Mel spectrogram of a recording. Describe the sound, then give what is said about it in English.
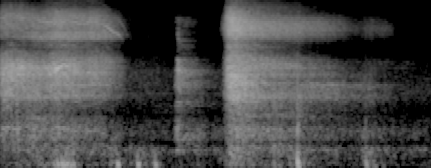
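A big breath drawn in at the opening of a prayer: a soft, airy inhalation with a few faint snorting puffs, quiet and heard alone without talk. “Let's all start just with a big breath here.”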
